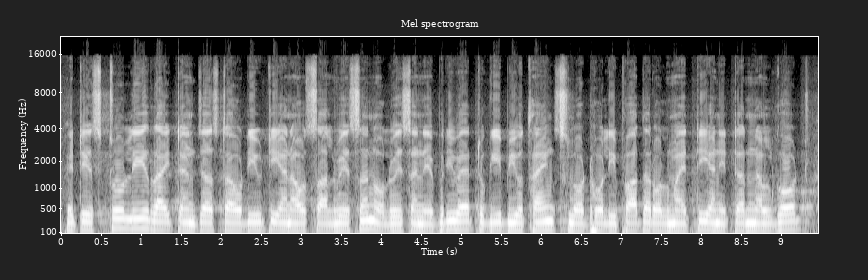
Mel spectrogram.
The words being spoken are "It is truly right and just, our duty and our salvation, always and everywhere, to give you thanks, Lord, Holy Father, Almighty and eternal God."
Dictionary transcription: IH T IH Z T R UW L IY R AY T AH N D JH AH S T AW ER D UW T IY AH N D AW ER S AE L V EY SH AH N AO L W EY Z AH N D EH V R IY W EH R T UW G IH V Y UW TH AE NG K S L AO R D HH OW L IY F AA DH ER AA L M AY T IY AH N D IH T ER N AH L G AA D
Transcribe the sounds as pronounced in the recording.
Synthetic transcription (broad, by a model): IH T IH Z T R UW L IY R AY T AH N D JH AH S T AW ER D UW T IY AH N D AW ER S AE L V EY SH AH N AO L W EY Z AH N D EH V R IY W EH R T UW G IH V Y UW T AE NG K S L AO R D HH OW L IY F AA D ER AA L M AY T IY AH N D IH T ER N AH L G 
